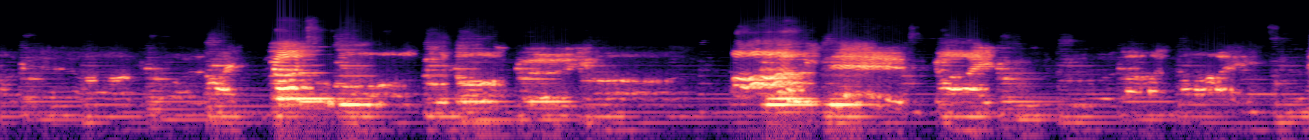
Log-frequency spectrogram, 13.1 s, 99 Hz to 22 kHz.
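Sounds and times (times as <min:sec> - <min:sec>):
man singing: 0:00.0 - 0:06.7, 0:07.4 - 0:10.3, 0:11.1 - 0:12.6
musical accompaniment: 0:00.0 - 0:13.0.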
